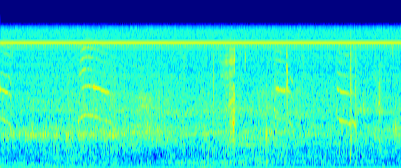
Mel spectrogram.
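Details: Kittens giving a few thin, high, arched mews near the start and again toward the end, set against a steady background hiss with occasional faint clicks.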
